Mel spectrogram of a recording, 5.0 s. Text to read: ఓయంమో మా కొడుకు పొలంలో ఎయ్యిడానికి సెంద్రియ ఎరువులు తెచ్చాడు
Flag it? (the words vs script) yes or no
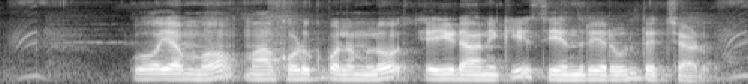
no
